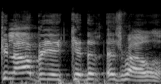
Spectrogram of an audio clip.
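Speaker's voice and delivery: put-on northern English accent. Retelling joining in a bit about a kid, doing a put-on northern English accent. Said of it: "so I'll just do a northern one".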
